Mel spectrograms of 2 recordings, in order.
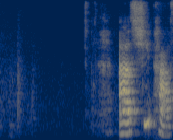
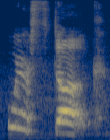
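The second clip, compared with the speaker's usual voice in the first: sighing lion; 5 semitones higher, 9 dB louder than usual. Acted. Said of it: "sighed the lion".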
